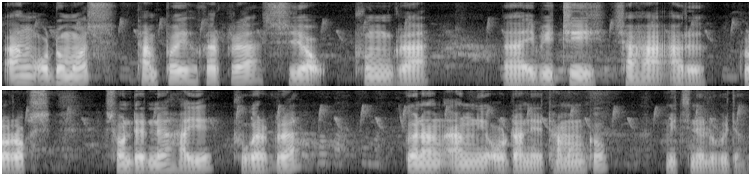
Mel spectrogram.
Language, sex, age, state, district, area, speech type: Bodo, male, 45-60, Assam, Kokrajhar, urban, read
